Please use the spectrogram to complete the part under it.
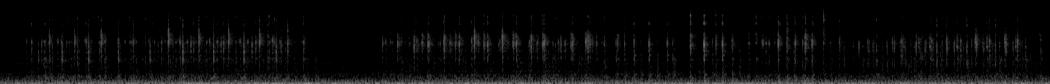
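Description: Fast, continuous clacky typing on the Doppelgänger prototype mechanical keyboard, with close, crisp keystrokes in a dense rhythm broken by a couple of brief pauses, and no speech.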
